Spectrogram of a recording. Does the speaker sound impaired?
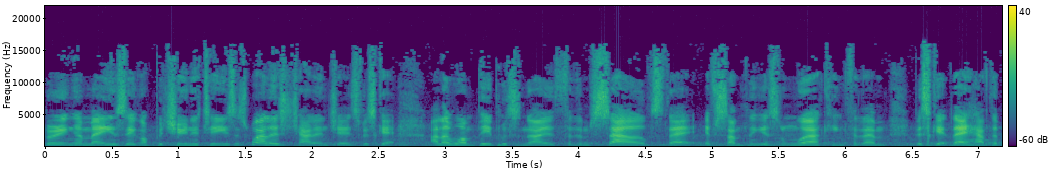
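Yes: Tourette's syndrome; neurological condition with involuntary movements and noises; frequent vocal tics throughout interview; involuntary vocal tics interrupting speech, also hedgehog and cats.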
